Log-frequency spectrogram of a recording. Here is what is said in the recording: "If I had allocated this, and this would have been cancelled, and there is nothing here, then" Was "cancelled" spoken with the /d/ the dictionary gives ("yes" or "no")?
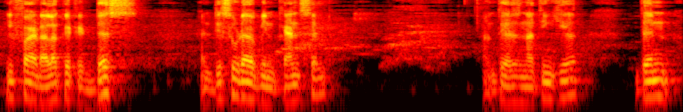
yes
